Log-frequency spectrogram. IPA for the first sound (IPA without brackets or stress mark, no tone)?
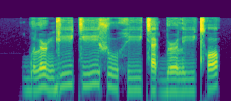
ɡ͡b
